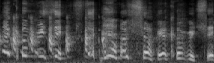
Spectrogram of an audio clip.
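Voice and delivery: high, helpless laughter through the words; laughing apology. Real, not acted. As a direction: apologise while cracking up. Apologises while cracking up.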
